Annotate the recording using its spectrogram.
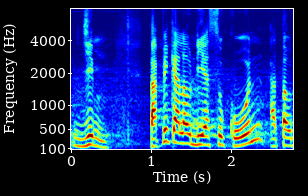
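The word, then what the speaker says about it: جيم: Sebenarnya gampang seperti dalam kita bahasa Indonesia kita menyebutkan huruf J. Nah kalau kita mengucapkan huruf J, nah itulah dia seperti huruf jim.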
